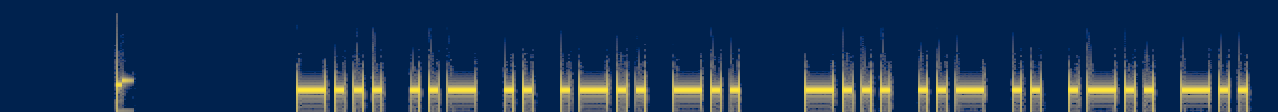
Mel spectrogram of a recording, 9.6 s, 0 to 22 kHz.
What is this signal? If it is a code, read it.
Morse code, heard as a keyed tone, about 17 wpm, 700 Hz. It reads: BUILD BUILD
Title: Top 200 Words Repeated 17wpm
